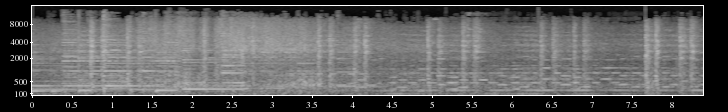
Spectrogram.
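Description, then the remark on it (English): A train clatters steadily along the rails, evoking Patrick's train journey to Spain in 1922, its wheels clacking in an irregular rhythm over a constant rumble and droning mechanical hum. It sounds fairly loud, with no voices. “Imagine Patrick's train thoughts on the way to Spain.”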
